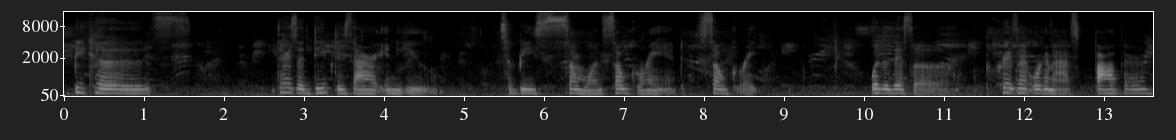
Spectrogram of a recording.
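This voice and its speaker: Amid noticeable background noise, a woman with a fairly low pitch speaks at a very slow pace in monotone, flat intonation, with long, frequent pauses. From US South, Memphis, Tennessee. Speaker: spiritual life coach. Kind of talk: live stream monologue. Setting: at home in kitchen. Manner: low, calm speaking.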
